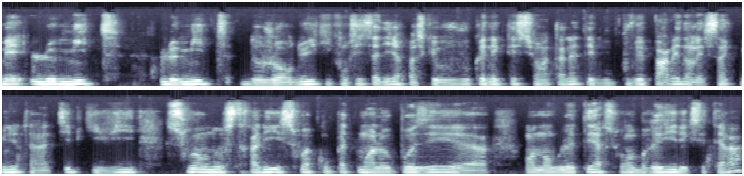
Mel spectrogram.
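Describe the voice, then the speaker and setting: Here a man speaks in a dark, mellow tone. His intonation is monotone and flat. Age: 30s. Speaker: publisher and writer. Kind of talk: interview about a book. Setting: internet call.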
